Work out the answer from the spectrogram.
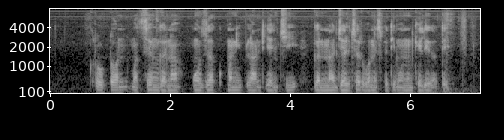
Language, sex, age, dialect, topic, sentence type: Marathi, male, 25-30, Standard Marathi, agriculture, statement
